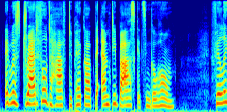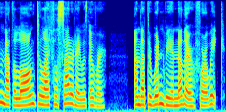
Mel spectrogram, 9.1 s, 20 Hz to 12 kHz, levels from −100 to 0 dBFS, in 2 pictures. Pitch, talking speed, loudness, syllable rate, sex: 235 Hz, 205 wpm, -20 LUFS, 5.7 syllables/s, female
